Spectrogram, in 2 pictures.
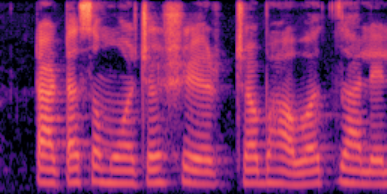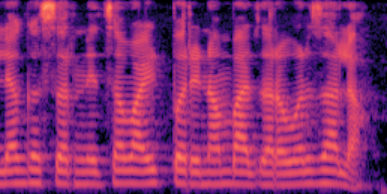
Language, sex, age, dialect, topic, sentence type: Marathi, female, 18-24, Standard Marathi, banking, statement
